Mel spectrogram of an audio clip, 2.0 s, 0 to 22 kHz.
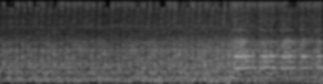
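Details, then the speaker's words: Renault Megane 2.0 16-valve automatic, 2010: steady idle roughens and shifts tone when the dipstick is pulled. Suspected worn valve cover diaphragm (crankcase ventilation) letting air be sucked in, causing noise during gear changes; idle change with dipstick removed. "aí você fecha aqui quando você tira a vareta e solta também o motor também altera"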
